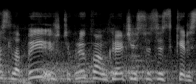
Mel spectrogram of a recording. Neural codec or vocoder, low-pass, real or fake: codec, 44.1 kHz, 7.8 kbps, DAC; 14.4 kHz; fake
